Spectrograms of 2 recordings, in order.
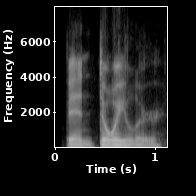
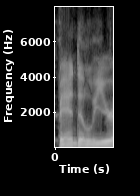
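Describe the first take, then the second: First: It is said as 'ban-doy-ler'. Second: It is said as 'bando-leer'. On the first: The speaker calls it wrong. "I always pronounced it in my head bandoiler" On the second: The speaker calls it right. "Is it bandolier?"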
